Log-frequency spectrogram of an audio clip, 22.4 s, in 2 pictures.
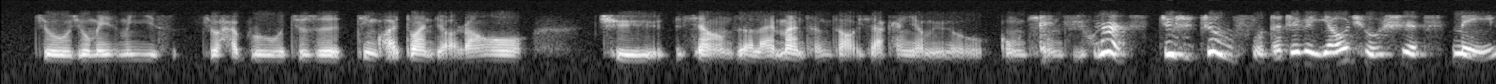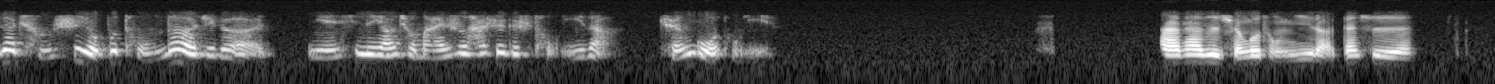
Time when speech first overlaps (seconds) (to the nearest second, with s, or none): none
